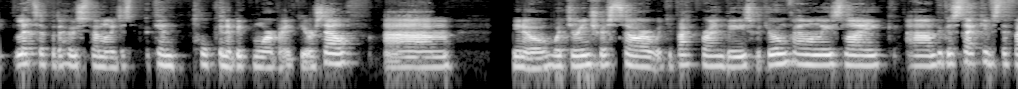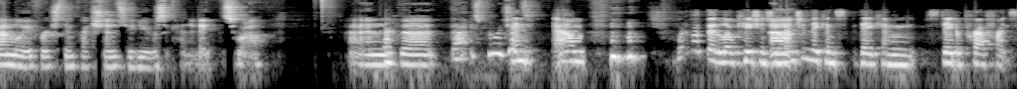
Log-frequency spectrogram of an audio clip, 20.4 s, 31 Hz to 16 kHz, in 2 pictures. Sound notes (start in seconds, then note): 15.0 laughs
